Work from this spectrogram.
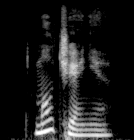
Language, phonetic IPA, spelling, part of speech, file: Russian, [mɐɫˈt͡ɕænʲɪje], молчание, noun, Ru-молчание.ogg
- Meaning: silence (action or state of remaining silent; that is, abstention from speech, utterances, or the use of the voice)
